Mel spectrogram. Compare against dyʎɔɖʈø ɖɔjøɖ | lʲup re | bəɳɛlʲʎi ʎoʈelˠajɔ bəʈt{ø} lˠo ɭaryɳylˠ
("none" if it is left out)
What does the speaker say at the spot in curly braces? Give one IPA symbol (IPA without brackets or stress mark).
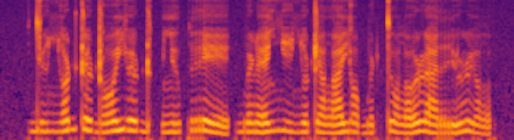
u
